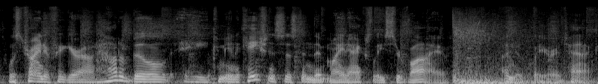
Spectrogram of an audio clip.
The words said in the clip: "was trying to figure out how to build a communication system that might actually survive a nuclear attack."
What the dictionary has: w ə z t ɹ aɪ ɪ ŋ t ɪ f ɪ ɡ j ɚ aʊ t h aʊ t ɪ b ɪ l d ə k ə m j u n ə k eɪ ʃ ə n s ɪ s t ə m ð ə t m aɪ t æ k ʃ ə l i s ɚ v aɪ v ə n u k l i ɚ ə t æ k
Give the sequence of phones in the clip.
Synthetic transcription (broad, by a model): w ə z t ɹ aɪ ɪ ŋ t ɪ f ɪ ɡ j ɚ aʊ t h aʊ t ɪ b ɪ l d ə k m j u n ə k eɪ ʃ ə n s ɪ s t ə m ð ə t m aɪ t æ k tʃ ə l i s ɚ v aɪ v ə n u k l i ɚ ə t æ k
